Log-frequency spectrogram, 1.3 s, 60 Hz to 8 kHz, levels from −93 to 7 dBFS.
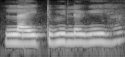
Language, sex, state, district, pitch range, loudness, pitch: Hindi, female, Uttar Pradesh, Muzaffarnagar, 210-225 Hz, -15 LUFS, 220 Hz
